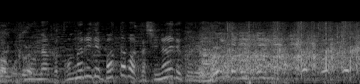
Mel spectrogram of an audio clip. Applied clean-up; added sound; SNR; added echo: none; none; none; none.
